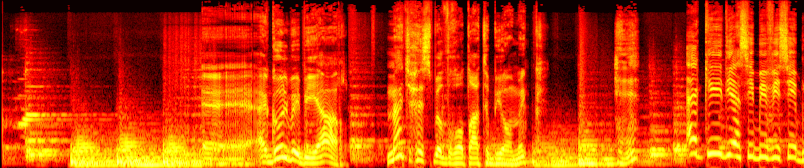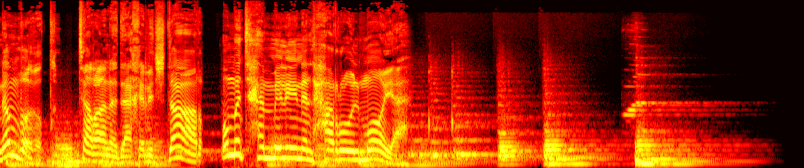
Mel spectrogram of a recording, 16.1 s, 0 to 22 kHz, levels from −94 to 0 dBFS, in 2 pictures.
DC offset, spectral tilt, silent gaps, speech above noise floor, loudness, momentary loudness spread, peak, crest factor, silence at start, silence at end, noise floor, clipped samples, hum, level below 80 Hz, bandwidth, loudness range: under 0.1%; -4.5 dB/octave; none; 37 dB; -17 LUFS; 11 LU; -2 dBFS; 16 dB; 0 s; 0.95 s; -53 dBFS; under 0.1%; none; -40 dBFS; over 20 kHz; 5 LU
